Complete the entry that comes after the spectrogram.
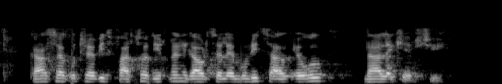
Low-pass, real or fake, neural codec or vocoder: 5.4 kHz; fake; vocoder, 22.05 kHz, 80 mel bands, Vocos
